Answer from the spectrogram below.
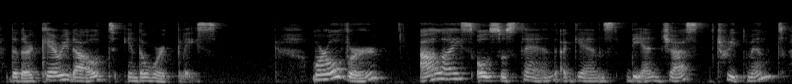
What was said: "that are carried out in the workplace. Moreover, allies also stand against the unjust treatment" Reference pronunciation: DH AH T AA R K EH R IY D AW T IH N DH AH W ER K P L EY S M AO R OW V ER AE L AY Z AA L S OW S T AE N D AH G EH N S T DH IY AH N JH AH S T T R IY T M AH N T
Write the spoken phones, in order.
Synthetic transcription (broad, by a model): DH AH T AA R K EH R IY D AW T IH N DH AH W ER K P L EY S M AO R OW V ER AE L AY S AA L S OW S T AE N D AH G EH N S T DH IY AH N JH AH S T T R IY T M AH N T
